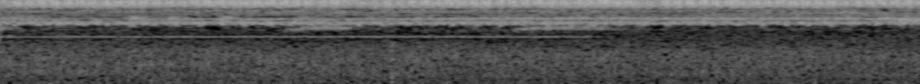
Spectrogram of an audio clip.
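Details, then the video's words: High, glittering cricket chorus from a forest at night, pulsing rhythmically in gentle surges, with a steady thin tone that holds for the first few seconds and then drops away. "Forest Sounds and Cricket Conversations at Night"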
